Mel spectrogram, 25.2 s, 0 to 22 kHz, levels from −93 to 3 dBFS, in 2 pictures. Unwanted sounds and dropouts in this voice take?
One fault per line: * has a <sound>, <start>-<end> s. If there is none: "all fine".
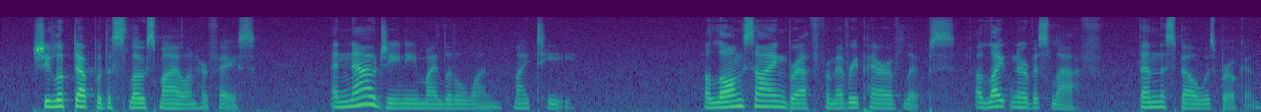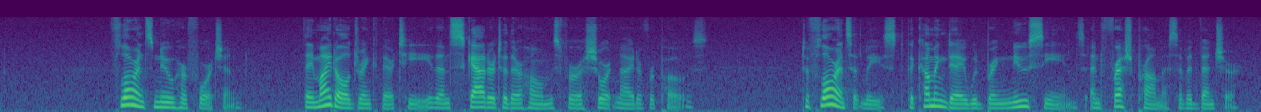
all fine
